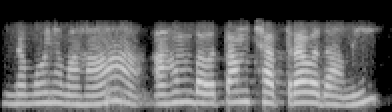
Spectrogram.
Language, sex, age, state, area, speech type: Sanskrit, female, 30-45, Rajasthan, rural, conversation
